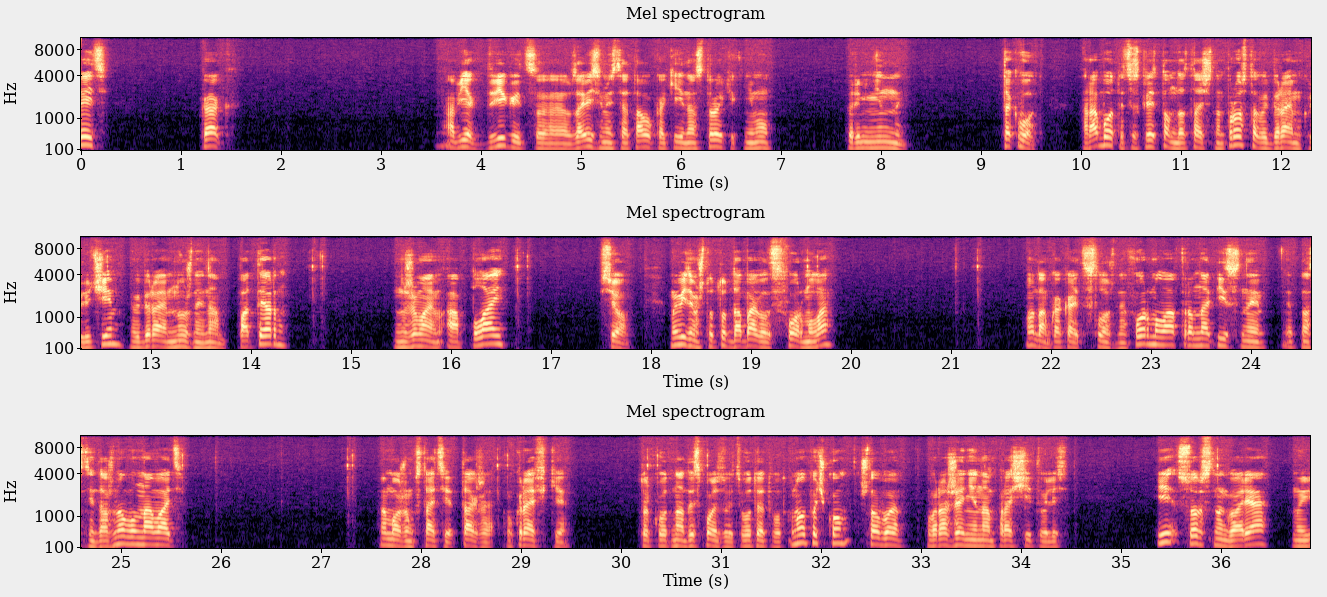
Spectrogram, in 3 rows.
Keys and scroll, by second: 33.6 =.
